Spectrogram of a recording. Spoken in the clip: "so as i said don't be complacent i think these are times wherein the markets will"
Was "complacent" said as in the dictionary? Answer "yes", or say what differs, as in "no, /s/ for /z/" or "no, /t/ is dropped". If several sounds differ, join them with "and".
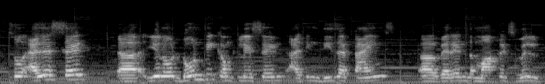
yes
